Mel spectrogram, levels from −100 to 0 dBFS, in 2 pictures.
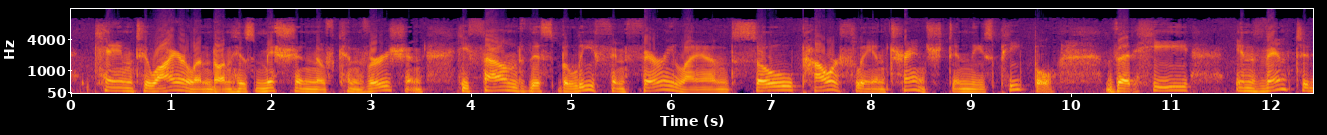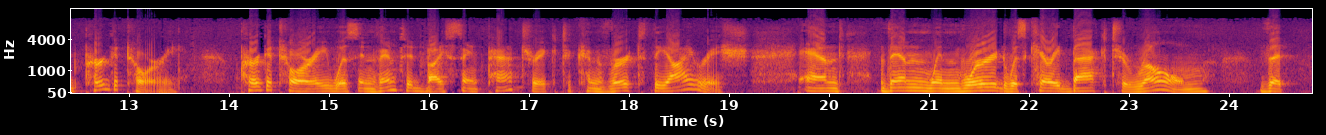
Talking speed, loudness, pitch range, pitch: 105 wpm, -20 LUFS, 110-140 Hz, 125 Hz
